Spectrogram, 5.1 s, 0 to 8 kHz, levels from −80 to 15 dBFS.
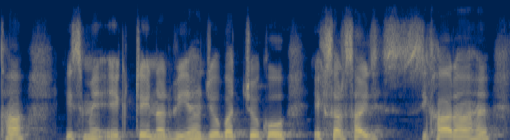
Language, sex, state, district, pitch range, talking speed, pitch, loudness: Hindi, male, Bihar, Muzaffarpur, 145-155 Hz, 150 wpm, 150 Hz, -16 LUFS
